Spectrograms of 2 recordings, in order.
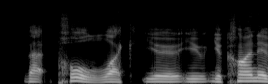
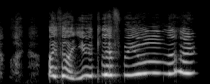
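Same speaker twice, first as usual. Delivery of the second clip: put-on scared little boy; 6 dB louder, faster than usual. GM voices scared crying boy.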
